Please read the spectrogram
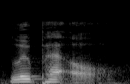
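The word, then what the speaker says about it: lupeo (λυπέω): So, for behold, what this very thing, this, that is, this according to the will of God, lupeo. And that's also repeated. L-U-P-E long O, lupeo.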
